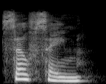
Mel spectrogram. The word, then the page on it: selfsame: British English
